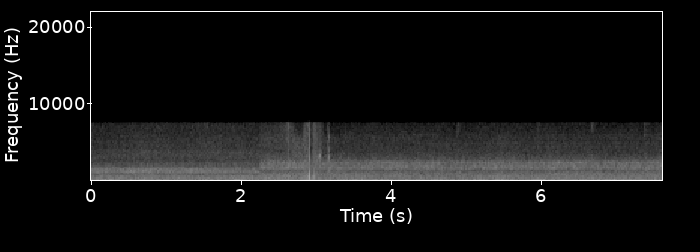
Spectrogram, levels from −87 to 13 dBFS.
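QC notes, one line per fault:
0.00–2.25 s, wrong sample rate: the opening plays back at two-thirds speed and drops by about 7 semitones, so the sound is noticeably slower and lower than it should be, with tempo and pitch shifted together. That locked pairing means the samples were clocked out slower than they were captured with no resampling in between, and the 2:3 ratio fits audio recorded at 24 kHz being played at 16 kHz.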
